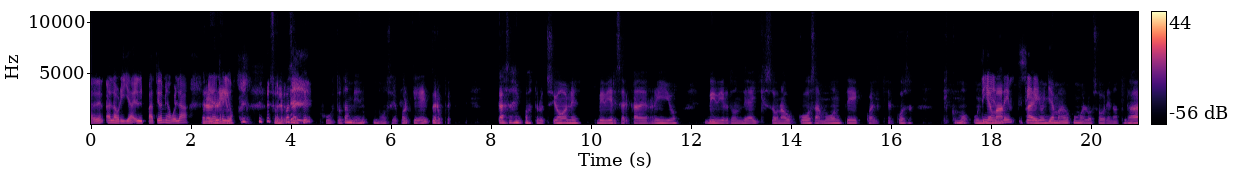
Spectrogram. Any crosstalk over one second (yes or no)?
yes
